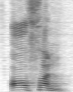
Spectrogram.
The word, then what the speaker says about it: often: तो OF को हम उच्चारण करते हैं ऑफ, TEN को उच्चारण करते हैं 10। लेकिन जब ये दोनों शब्द एक साथ जुड़ जाते हैं OFTEN, तो ये क्या बन जाता है? ऑफन।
